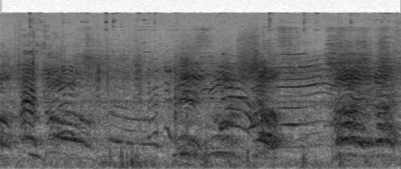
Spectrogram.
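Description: A group of Tinku dancers shouting and yelling together as they dance, several voices overlapping in rising and falling cries.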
